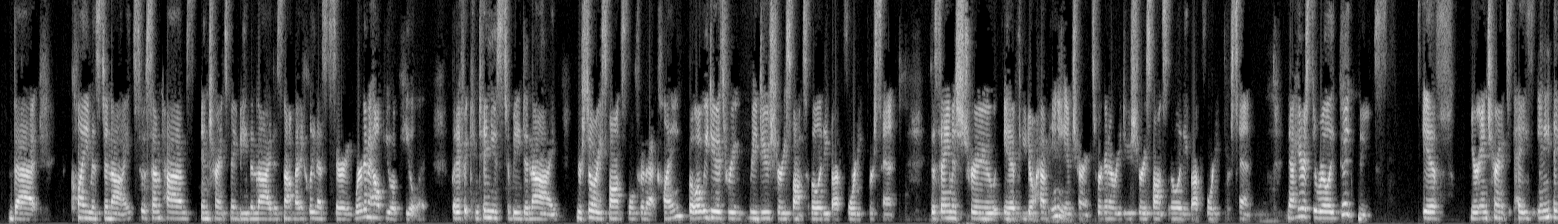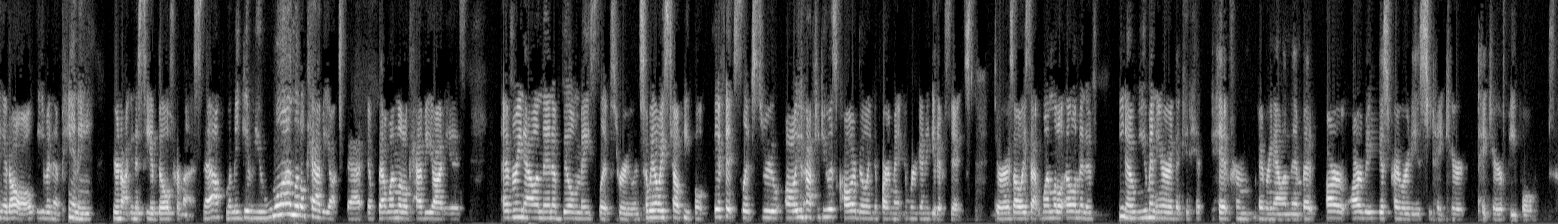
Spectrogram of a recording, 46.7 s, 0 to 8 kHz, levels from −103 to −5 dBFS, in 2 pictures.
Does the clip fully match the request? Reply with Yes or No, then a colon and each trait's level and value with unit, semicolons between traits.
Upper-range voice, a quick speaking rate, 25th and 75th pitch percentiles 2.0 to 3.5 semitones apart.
Yes: high, 215 Hz; fast, 225 wpm; average, 2.8 semitones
